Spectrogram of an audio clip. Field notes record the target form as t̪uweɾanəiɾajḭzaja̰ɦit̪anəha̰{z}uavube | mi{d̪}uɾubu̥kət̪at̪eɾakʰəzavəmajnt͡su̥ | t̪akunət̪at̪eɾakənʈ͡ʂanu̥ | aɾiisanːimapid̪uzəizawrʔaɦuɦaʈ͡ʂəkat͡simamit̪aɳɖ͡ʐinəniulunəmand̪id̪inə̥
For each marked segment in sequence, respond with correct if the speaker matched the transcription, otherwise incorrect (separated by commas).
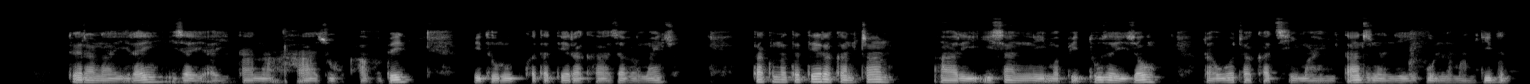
correct, correct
